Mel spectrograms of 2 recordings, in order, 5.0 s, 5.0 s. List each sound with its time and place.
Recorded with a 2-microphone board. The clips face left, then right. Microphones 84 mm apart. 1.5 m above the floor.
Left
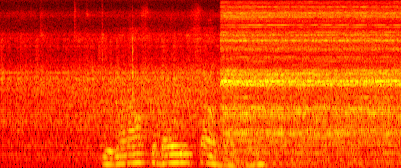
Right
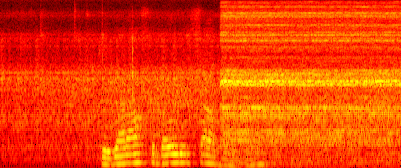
1.3 s a man speaking: 85° right, 0.5 m; by 3.8 s centre (ahead or behind), 2.5 m
2.8 s sawing: 20° right (ahead or behind), 1.8 m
